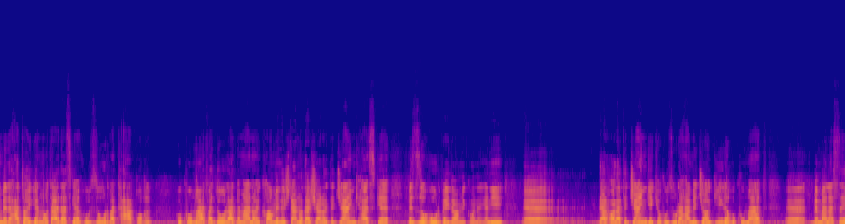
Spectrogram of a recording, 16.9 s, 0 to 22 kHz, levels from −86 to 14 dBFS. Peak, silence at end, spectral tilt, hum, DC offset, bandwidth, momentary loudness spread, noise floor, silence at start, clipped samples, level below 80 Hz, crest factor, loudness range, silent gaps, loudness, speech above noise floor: -2 dBFS; 0 s; -7 dB/octave; none; under 0.1%; 9.6 kHz; 9 LU; -38 dBFS; 0 s; under 0.1%; -42 dBFS; 16 dB; 2 LU; none; -18 LUFS; 21 dB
